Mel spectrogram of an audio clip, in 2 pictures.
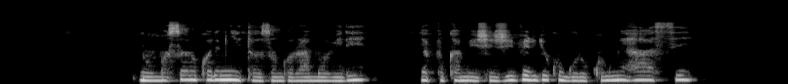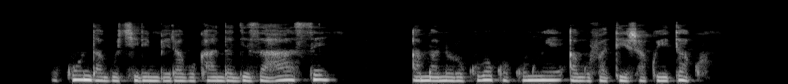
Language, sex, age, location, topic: Kinyarwanda, female, 36-49, Kigali, health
